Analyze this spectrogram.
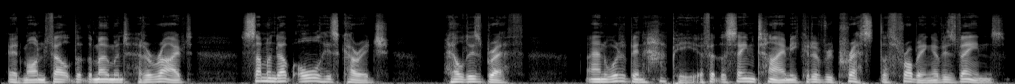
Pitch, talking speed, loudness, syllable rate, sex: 110 Hz, 200 wpm, -17 LUFS, 5.5 syllables/s, male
